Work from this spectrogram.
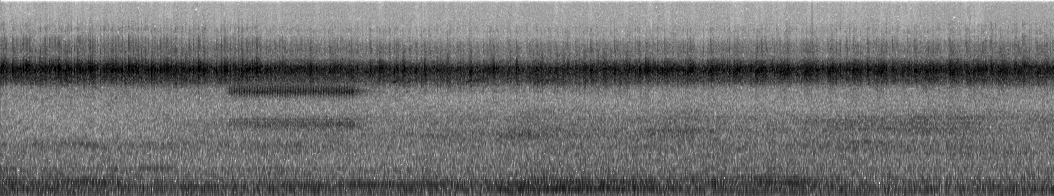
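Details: Tree frogs at night in a swamp in the backwoods of North Carolina; a steady, even trill of about two seconds rises above a dense, shrill, continuous night chorus, with faint low murmurs later.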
